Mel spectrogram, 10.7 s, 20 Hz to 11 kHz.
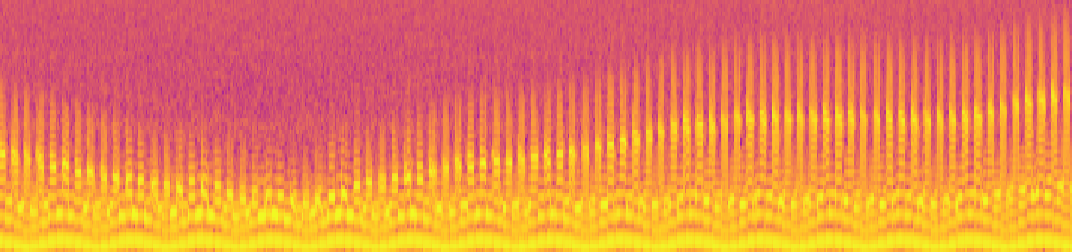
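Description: Analogue modular synthesizer tone run through a Korg MS-20-style voltage-controlled filter whose cutoff is swept by an LFO on its CV input, giving an even wah-like wobble a little under twice a second. The sound turns darker through the middle and brighter again toward the end as the knobs are turned.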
